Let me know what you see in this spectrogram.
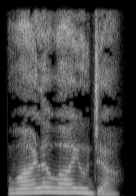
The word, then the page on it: ವಾಳವಾಯುಜ: kannada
